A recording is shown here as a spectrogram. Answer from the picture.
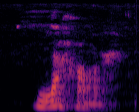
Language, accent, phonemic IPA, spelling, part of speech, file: English, Southern England, /ˈlɑhɑɹ/, lahar, noun, LL-Q1860 (eng)-lahar.wav
- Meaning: A volcanic mudflow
